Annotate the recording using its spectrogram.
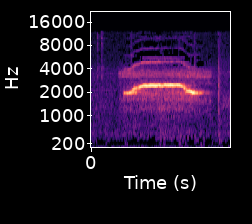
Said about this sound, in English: Well, my friends, that's the whistle for today.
